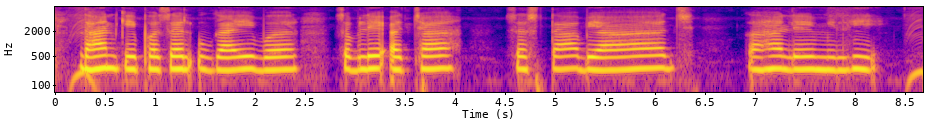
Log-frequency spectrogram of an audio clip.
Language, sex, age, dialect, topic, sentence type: Chhattisgarhi, male, 18-24, Northern/Bhandar, agriculture, question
